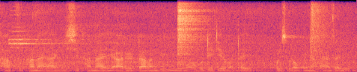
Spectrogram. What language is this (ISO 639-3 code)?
brx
